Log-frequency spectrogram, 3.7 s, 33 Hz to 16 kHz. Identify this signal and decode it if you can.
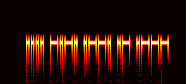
Morse code, heard as a keyed tone, about 25 wpm, 700 Hz. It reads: HCPAJ
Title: Code Groups - 5 Letters - 25wpm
